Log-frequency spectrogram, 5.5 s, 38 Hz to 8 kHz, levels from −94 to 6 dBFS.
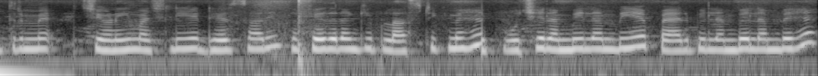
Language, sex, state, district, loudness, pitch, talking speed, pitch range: Hindi, female, Bihar, Kishanganj, -19 LUFS, 260 Hz, 255 wpm, 245-265 Hz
